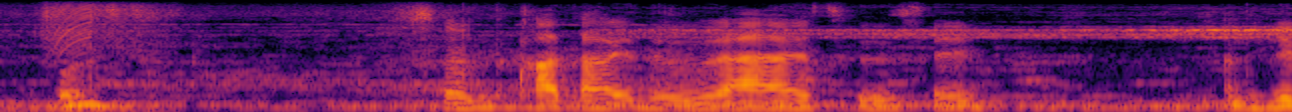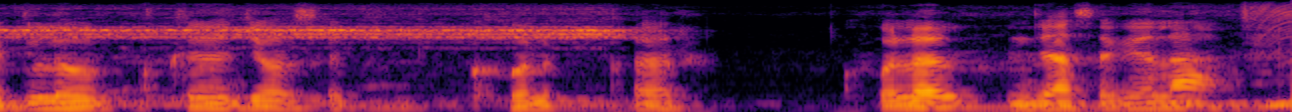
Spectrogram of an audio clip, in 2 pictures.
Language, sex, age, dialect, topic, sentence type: Bhojpuri, male, 18-24, Western, banking, statement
